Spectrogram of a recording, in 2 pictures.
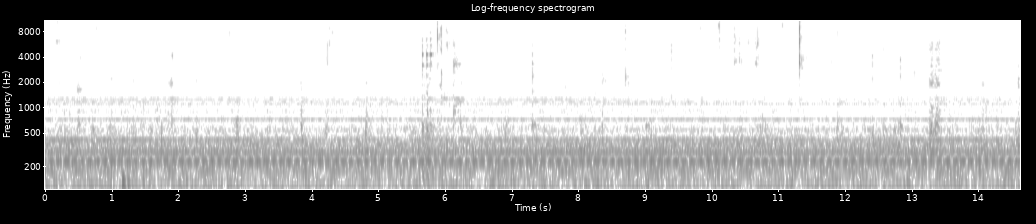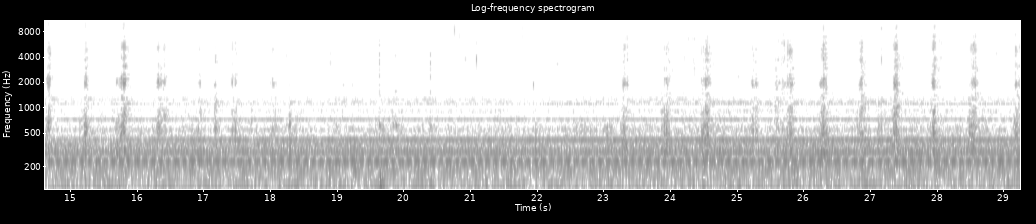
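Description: Faint chewing and biting of a person eating by hand, with many short crunchy clicks and mouth sounds scattered through, over a steady low hum.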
